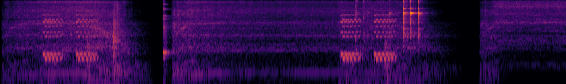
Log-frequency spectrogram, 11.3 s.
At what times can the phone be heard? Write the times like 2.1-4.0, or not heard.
0.8-2.5, 6.8-8.2.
